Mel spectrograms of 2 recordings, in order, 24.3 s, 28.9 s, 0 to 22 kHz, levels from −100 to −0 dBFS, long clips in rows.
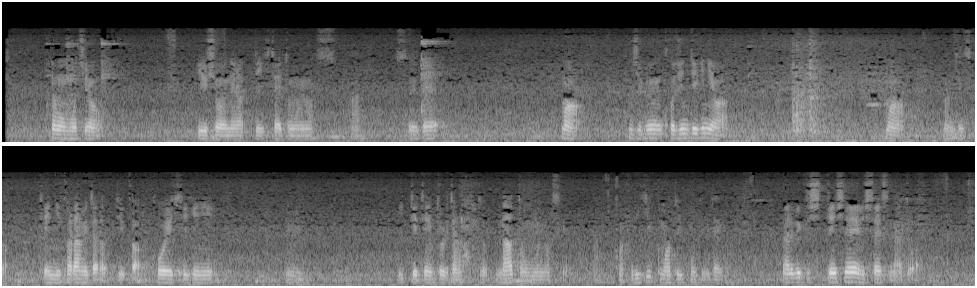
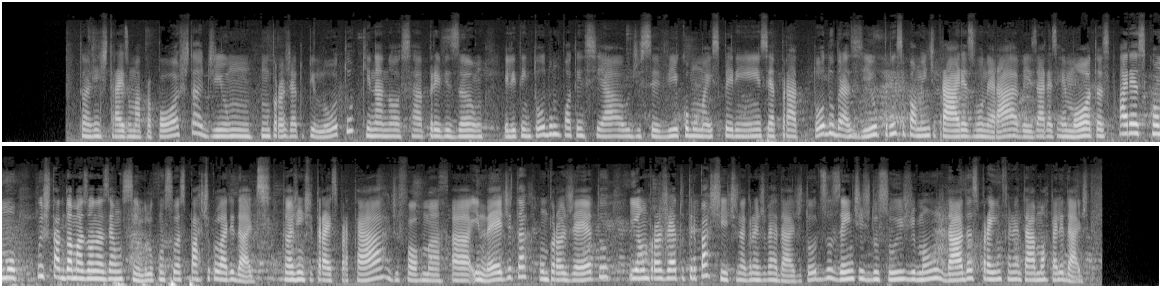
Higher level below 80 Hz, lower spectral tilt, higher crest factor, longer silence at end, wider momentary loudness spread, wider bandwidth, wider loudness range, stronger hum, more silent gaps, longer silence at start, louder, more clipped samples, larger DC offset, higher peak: second, -48 dBFS vs -38 dBFS; about the same, -5.5 dB/octave vs -6 dB/octave; about the same, 22 dB vs 18 dB; second, 0 s vs 0.7 s; first, 16 LU vs 8 LU; second, 10.5 kHz vs 12 kHz; about the same, 6 LU vs 6 LU; neither; neither; second, 0.05 s vs 0.8 s; second, -27 LUFS vs -21 LUFS; neither; neither; second, -6 dBFS vs -2 dBFS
